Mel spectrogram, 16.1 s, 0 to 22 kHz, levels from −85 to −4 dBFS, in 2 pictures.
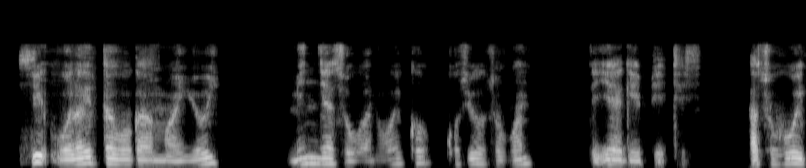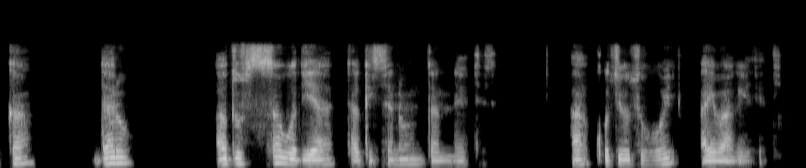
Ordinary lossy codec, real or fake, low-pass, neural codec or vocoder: AAC, 48 kbps; fake; 7.2 kHz; codec, 44.1 kHz, 7.8 kbps, Pupu-Codec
